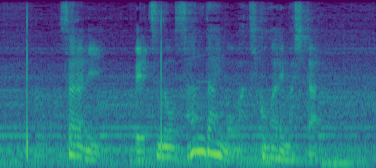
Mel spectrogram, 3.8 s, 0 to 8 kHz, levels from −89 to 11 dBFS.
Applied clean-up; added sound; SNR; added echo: none; Fireworks; 13 dB; reverberation time 0.4 s.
